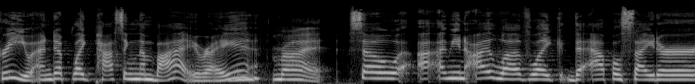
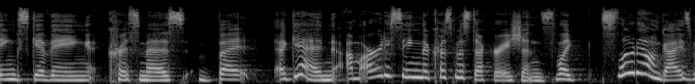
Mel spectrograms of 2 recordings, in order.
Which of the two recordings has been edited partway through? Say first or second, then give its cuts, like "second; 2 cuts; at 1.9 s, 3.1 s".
first; 1 cut; at 3.2 s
